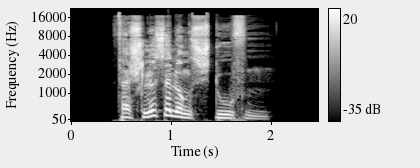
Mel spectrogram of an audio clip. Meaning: plural of Verschlüsselungsstufe
- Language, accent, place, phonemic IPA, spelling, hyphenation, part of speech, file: German, Germany, Berlin, /fɛɐ̯ˈʃlʏsəlʊŋsˌʃtuːfn̩/, Verschlüsselungsstufen, Ver‧schlüs‧se‧lungs‧stu‧fen, noun, De-Verschlüsselungsstufen.ogg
